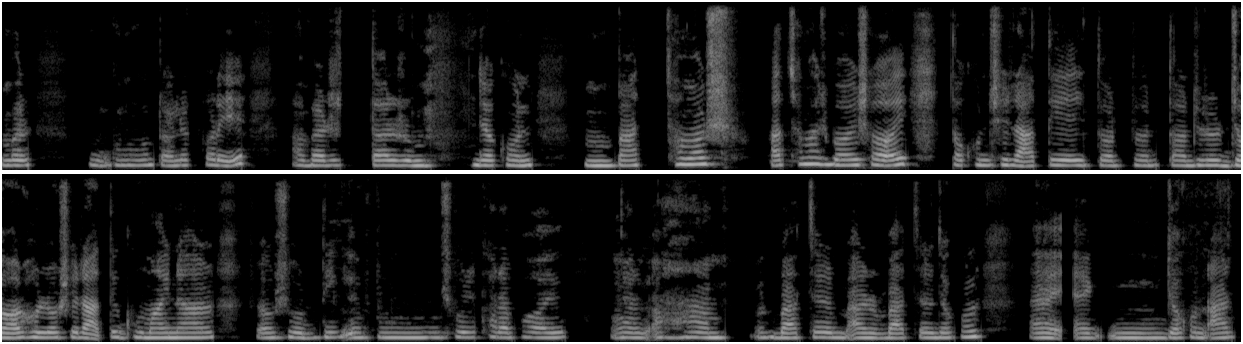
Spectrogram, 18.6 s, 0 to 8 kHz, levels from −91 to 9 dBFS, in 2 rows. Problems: background sounds at intervals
